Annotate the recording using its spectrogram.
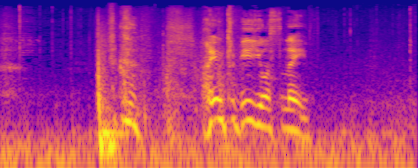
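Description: A man speaks pleadingly in a low voice.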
